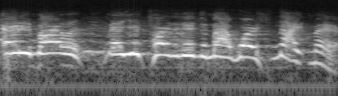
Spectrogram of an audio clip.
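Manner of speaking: outraged, angry, indignant shouted rant.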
